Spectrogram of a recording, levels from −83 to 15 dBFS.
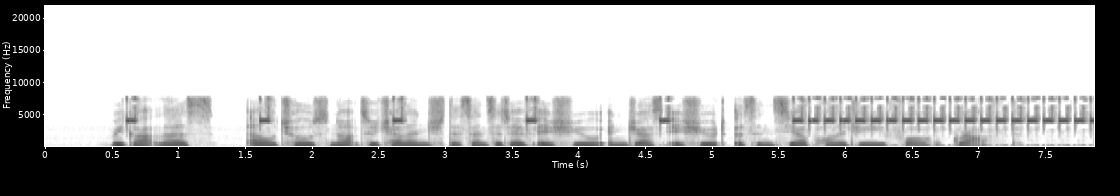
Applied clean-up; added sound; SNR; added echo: none; Alarm; 2 dB; none.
